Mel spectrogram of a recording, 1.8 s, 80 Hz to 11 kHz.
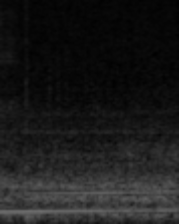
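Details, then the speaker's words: Electric radiator fan activated via Delphi DS150 diagnostic tool, ramping to full speed: steady even whine with no rattle or scrape; normal radiator fan operation. "Don't know if you can hear that in the video, but that's the fan at the front, and it'll go up to full speed. You hear the whine"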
